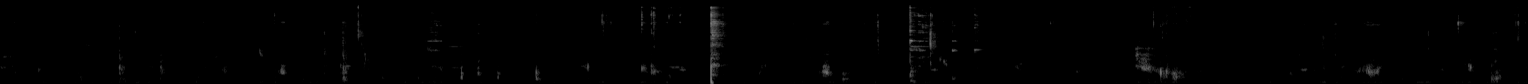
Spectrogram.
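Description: Close-up chewing and mouth sounds of a person eating rice and instant noodles, with scattered clinks of a metal spoon on a metal plate. The sharpest click comes about seven seconds in.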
